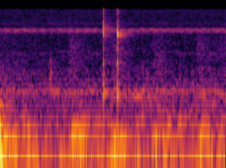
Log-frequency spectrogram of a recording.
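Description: A mouse button clicks once.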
